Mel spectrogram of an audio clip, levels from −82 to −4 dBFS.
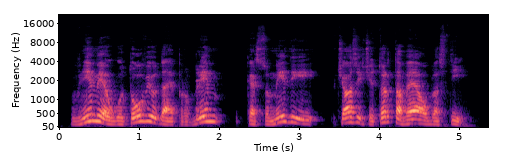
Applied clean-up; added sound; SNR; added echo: neural mask model Resemble Enhance denoiser.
